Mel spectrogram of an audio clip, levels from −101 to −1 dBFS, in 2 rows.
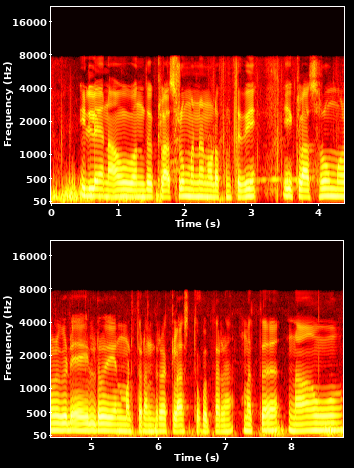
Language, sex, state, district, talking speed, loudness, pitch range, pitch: Kannada, male, Karnataka, Belgaum, 130 wpm, -15 LUFS, 130-145 Hz, 140 Hz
